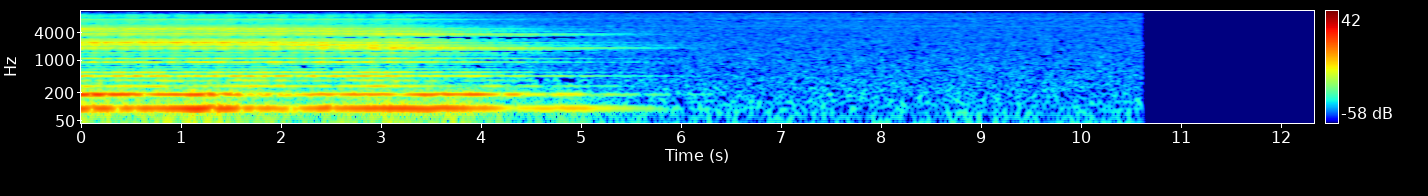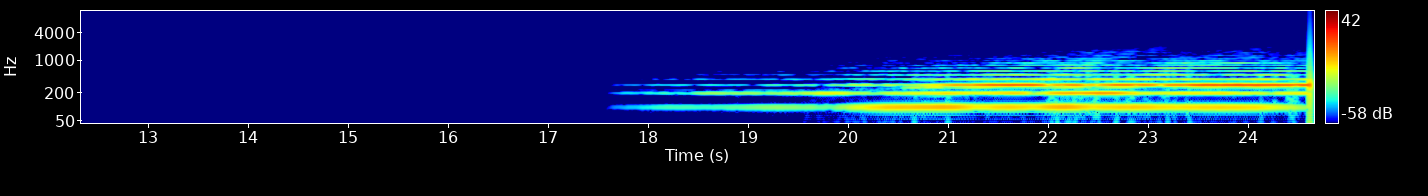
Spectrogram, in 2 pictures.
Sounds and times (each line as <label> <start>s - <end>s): synth 0.0s - 5.8s
synth 19.5s - 24.6s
